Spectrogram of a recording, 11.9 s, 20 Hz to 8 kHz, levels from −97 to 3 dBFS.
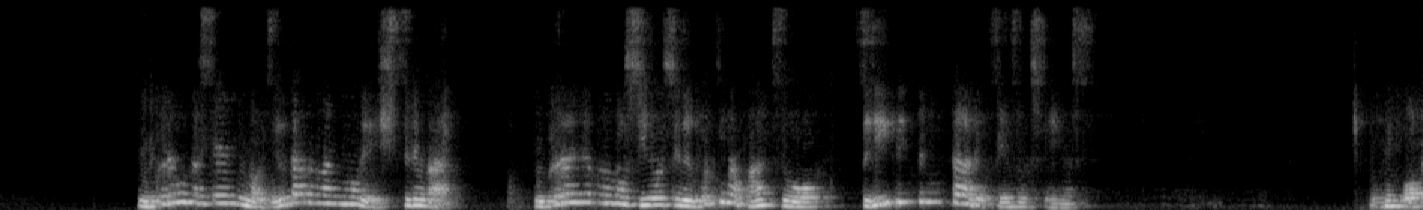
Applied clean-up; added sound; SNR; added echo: neural mask model DeepFilterNet 3.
